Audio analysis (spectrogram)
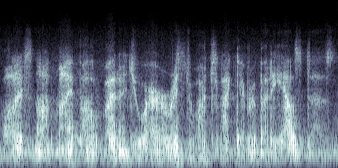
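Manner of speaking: hushed defensive whisper; whispered retort. Retold or imitated. Narrator scolding Howard in the funeral pew, whispered. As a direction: argue back without a sound.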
